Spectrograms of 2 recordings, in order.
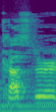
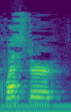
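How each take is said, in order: First: The name is said like Custer. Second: The name is said like Quester. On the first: "Not Custer" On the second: "not Quester"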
